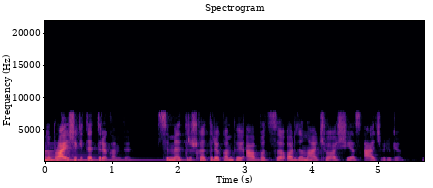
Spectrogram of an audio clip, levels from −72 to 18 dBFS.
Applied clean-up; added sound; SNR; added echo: none; Dishes, pots, and pans; 13 dB; none.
